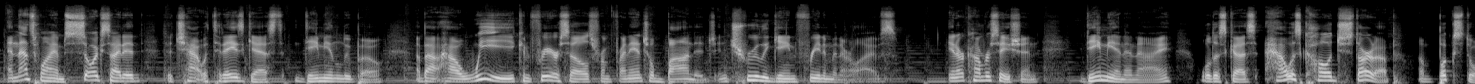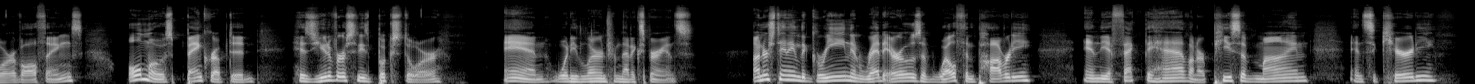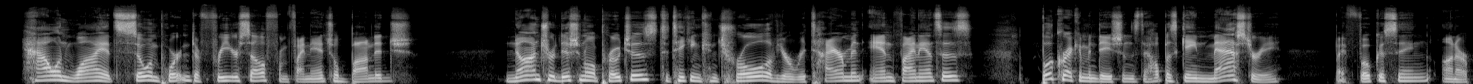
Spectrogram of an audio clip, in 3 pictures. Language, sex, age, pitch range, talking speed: English, male, 30-49, 130-175 Hz, 155 wpm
